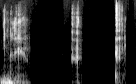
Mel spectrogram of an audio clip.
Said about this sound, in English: What was that? I couldn't hear you over the crunching.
